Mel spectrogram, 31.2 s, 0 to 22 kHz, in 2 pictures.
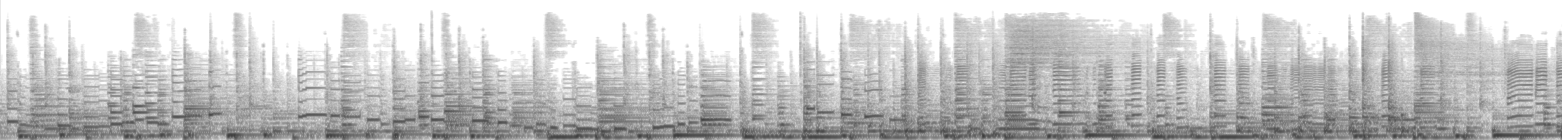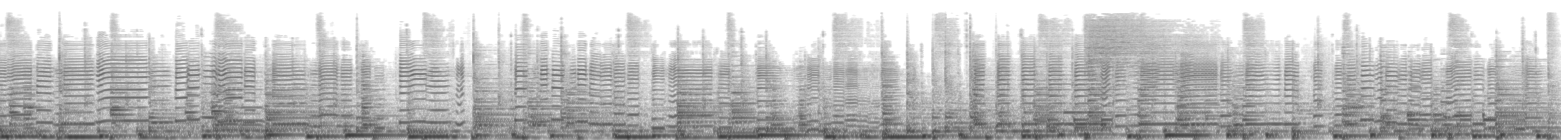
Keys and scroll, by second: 0.6-1.6 typing, 3.9 space, 6.5 r, 10.6 Escape, 11.4 p, 13.2 r, 30.1 e.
